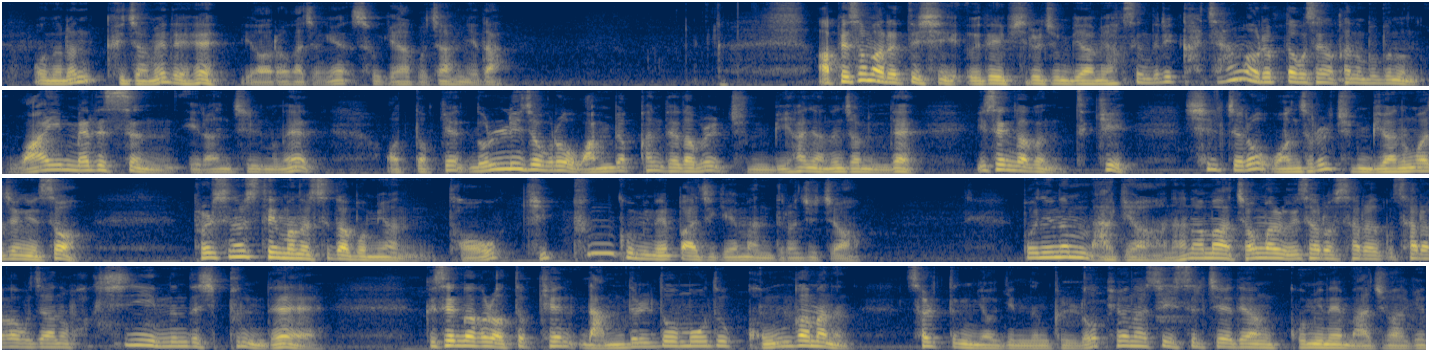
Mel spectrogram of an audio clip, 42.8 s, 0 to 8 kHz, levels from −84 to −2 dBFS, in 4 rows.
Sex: male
